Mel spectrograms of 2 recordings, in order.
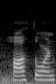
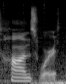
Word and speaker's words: Hawthorne: She mispronounced Hawthorne Flower as Hansworth.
